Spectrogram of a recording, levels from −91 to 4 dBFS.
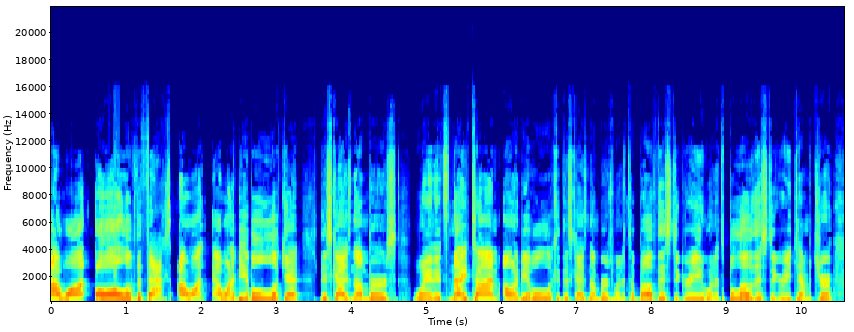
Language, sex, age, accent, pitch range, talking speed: English, male, 30-49, American, 110-155 Hz, 250 wpm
